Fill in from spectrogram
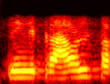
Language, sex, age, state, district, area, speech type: Tamil, female, 30-45, Tamil Nadu, Dharmapuri, rural, conversation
